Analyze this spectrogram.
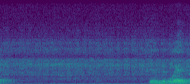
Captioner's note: white noise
